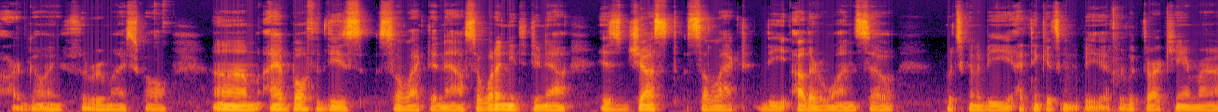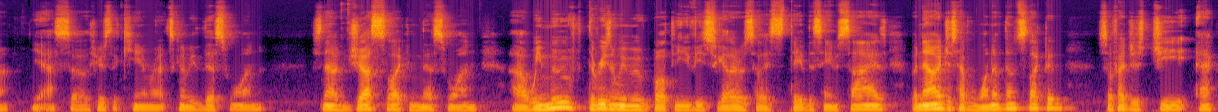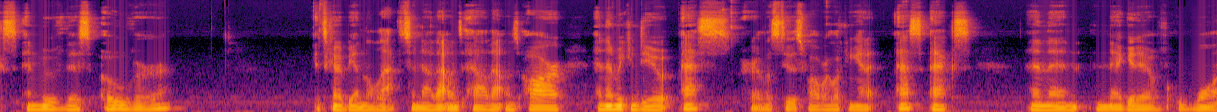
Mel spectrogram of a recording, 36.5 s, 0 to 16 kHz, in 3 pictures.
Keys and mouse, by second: 0.0 g, 1.5 shift+click, 2.7-4.3 middle drag, 5.4 middle click, 6.1 middle click, 6.8 middle click, 7.9 middle click, 9.9 middle click, 11.0 KP_0, 13.4 middle click, 15.6 right click, 16.5 alt+z, 16.9 alt+z, 20.4 middle click, 21.7 shift+click, 22.0 middle click, 23.2 g, 23.9 x, 27.5 click, 28.0 middle click, 30.4 middle click, 31.1 s, 32.1 middle click, 33.3 s, 33.8 x.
